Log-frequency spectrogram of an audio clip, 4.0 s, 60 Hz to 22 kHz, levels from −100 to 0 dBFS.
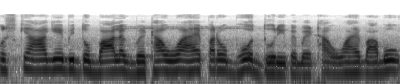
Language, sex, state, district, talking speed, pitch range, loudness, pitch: Hindi, male, Bihar, East Champaran, 225 wpm, 140-165 Hz, -14 LUFS, 155 Hz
